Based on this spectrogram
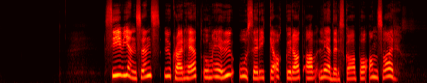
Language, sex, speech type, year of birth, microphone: Norwegian, female, read, 1984, Shure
